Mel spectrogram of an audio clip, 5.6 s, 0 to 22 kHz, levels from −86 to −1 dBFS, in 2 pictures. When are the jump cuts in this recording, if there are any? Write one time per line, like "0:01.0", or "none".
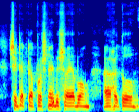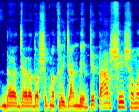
0:04.5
